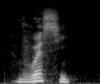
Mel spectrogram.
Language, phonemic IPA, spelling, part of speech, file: French, /vwa.si/, voici, verb / preposition, Fr-voici.ogg
- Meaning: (verb) 1. here (it) is 2. here (it) is: introduces something or someone through its action 3. expresses something in the making or that is happening; used with pronouns, can serve as a loose copula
